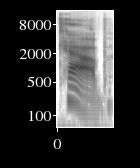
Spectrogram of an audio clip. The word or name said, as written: cab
